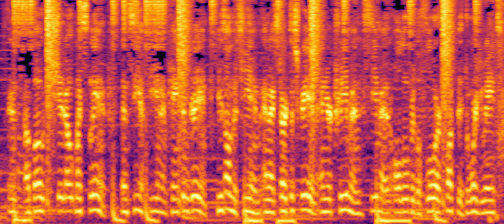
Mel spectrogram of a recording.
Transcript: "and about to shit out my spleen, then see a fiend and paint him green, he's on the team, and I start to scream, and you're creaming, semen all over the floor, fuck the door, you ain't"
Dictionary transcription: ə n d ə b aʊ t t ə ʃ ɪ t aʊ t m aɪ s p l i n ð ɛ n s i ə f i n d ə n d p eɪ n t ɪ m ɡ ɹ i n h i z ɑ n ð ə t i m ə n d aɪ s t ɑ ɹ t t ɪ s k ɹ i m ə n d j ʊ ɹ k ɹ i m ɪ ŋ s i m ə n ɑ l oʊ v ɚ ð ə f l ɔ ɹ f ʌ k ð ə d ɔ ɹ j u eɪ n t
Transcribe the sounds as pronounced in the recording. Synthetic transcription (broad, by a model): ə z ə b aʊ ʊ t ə ʃ ɪ t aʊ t m aɪ s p l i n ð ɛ n s i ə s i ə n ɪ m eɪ t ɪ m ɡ ɹ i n h i z n ð ə t i m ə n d aɪ s t ɑ ɹ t t ɪ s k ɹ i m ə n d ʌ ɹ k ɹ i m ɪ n s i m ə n ɑ l oʊ v ɚ ð ə f l ɔ ɹ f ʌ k ð ə d ɔ ɹ j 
